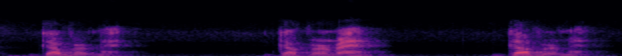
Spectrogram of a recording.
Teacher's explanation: If I read this word as without a T, you will still know what it is.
